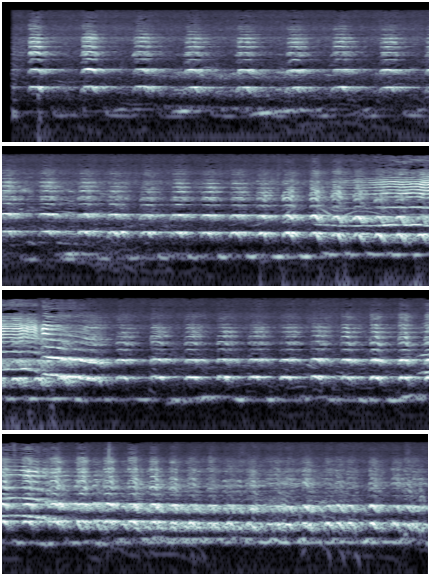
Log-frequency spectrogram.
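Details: Captive siamang at Taipei Zoo giving a loud, sustained series of harmonic hoots and barks in rapid pulses. Calls swell and quicken toward a rising, wavering climax near the middle, then settle back into steady rhythmic calling.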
